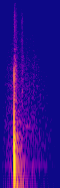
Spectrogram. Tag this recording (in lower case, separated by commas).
walk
